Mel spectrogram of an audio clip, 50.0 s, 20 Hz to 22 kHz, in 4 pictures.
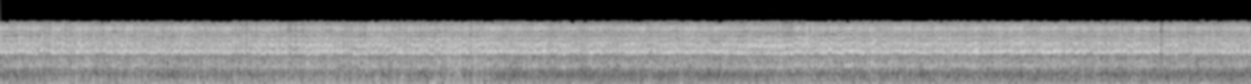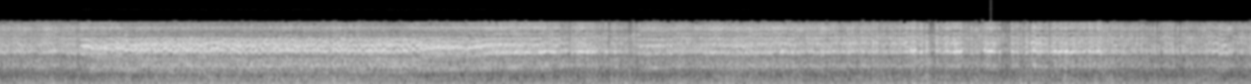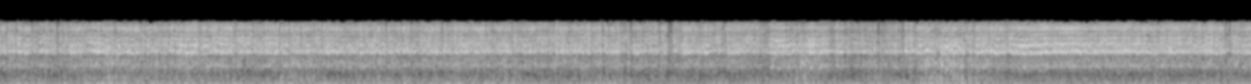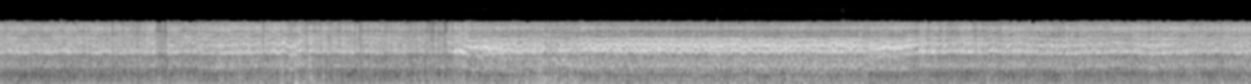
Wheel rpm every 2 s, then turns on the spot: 230, 230, 230, 230, 230, 230, 230, 200, 200, 220, 230, 230, 230, 230, 230, 230, 230, 230, 230, 230, 230, 210, 190, 210, 230.
none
